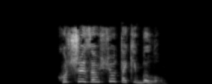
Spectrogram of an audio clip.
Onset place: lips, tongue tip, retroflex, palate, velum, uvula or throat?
velum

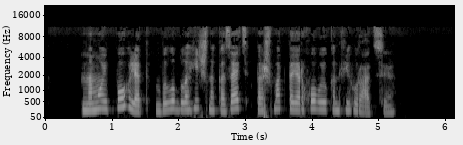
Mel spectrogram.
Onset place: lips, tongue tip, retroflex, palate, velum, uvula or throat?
tongue tip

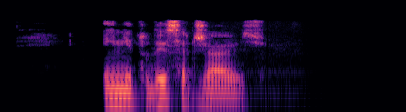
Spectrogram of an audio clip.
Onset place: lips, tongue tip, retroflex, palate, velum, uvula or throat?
tongue tip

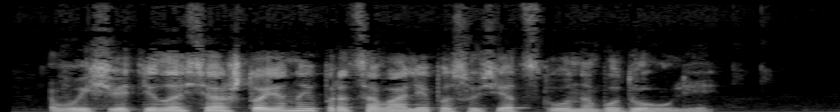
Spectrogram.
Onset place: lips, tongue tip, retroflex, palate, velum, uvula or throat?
lips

